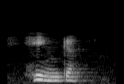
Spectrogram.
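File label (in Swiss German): "hinke", Alsatian; medecine; boiter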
